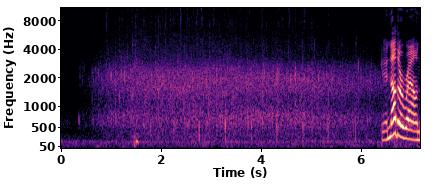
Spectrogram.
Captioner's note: applause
